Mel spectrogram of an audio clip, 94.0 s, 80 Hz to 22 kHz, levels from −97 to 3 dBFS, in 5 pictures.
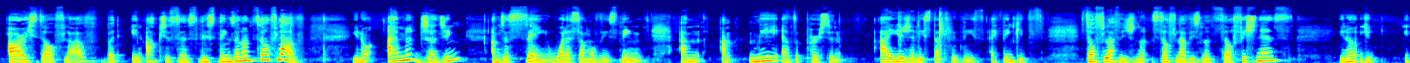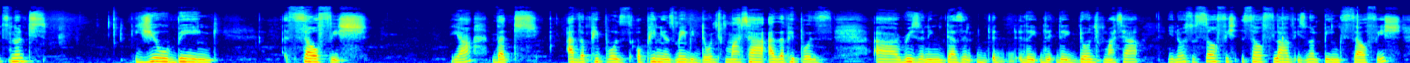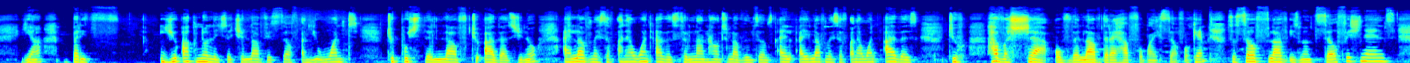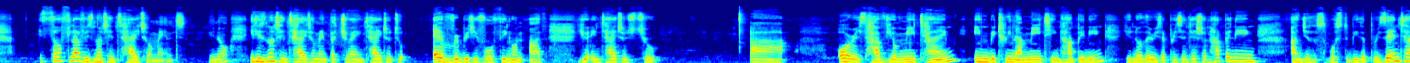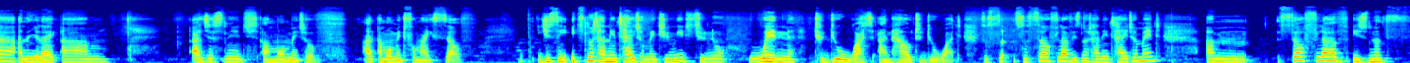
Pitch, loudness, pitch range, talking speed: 175 Hz, -32 LUFS, 160-195 Hz, 155 wpm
